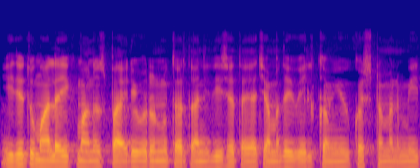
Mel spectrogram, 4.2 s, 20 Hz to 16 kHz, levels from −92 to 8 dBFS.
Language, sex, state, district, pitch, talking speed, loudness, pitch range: Marathi, male, Maharashtra, Gondia, 100 Hz, 215 wpm, -19 LUFS, 95-100 Hz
